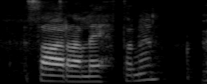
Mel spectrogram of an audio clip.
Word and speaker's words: Saara Lehtonen: How do you say your full name? – Sara Lehtonen.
